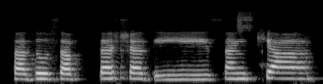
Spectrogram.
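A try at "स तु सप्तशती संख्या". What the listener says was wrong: Sadu no. tha first tha.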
